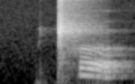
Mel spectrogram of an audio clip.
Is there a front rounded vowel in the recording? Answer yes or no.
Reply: no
